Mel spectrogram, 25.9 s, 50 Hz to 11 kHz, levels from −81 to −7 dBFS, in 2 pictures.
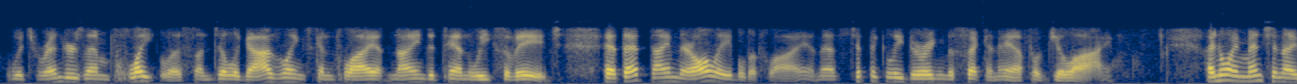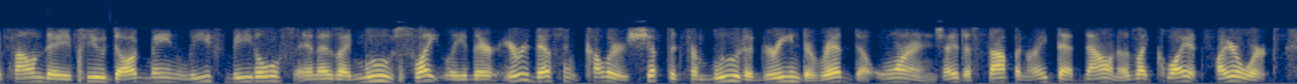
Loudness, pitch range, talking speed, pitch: -23 LUFS, 135-175 Hz, 170 wpm, 155 Hz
